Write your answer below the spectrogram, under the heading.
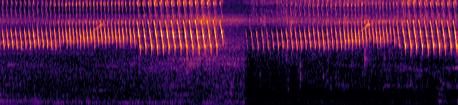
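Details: Canary delivering long continuous song used as a lure to trigger singing in quiet canaries: dense, rapid high rattling trills, briefly interrupted near the middle, then resuming in buzzy repeated pulses.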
